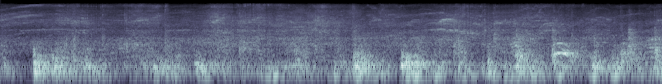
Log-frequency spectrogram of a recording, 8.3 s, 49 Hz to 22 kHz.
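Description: Electric 2WD stock-class RC buggies racing around an indoor track: a steady motor and tyre noise with high whines that rise and fall as they speed up and slow, swelling suddenly a couple of times, in the echo of a large hall.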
